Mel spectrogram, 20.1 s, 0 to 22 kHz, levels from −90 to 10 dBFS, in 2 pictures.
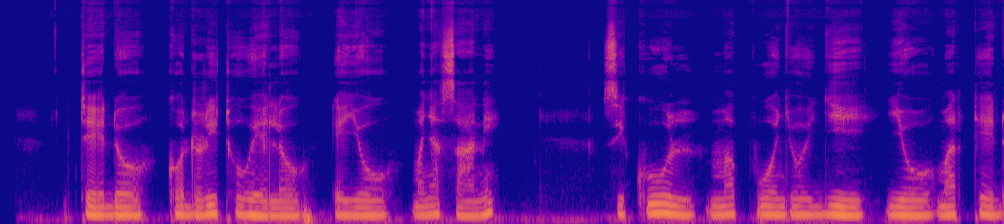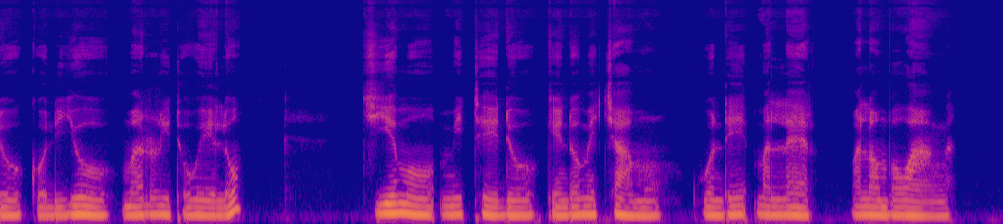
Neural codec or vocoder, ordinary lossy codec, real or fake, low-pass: none; none; real; none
